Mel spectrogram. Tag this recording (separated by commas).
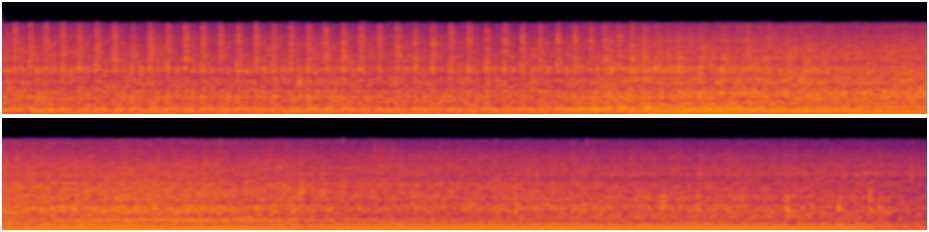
Vehicle, outside, rural or natural, Car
